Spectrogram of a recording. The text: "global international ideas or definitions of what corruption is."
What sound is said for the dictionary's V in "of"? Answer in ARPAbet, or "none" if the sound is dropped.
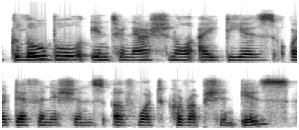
V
